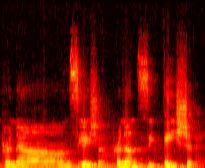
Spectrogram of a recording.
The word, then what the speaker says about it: pronunciation: We change that syllable there, the NU, it's pronounced none. Pronunciation.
